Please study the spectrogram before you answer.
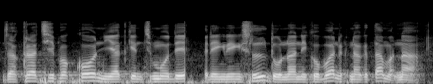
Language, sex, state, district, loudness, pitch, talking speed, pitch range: Garo, male, Meghalaya, West Garo Hills, -13 LUFS, 130 Hz, 95 wpm, 120-145 Hz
